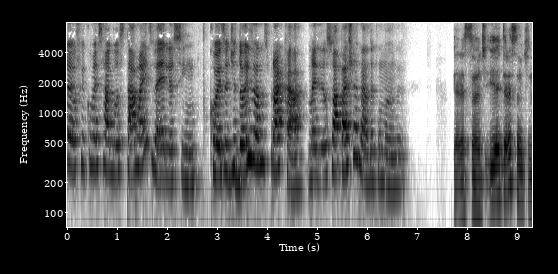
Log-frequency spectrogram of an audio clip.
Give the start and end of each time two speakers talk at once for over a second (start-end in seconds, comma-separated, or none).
none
